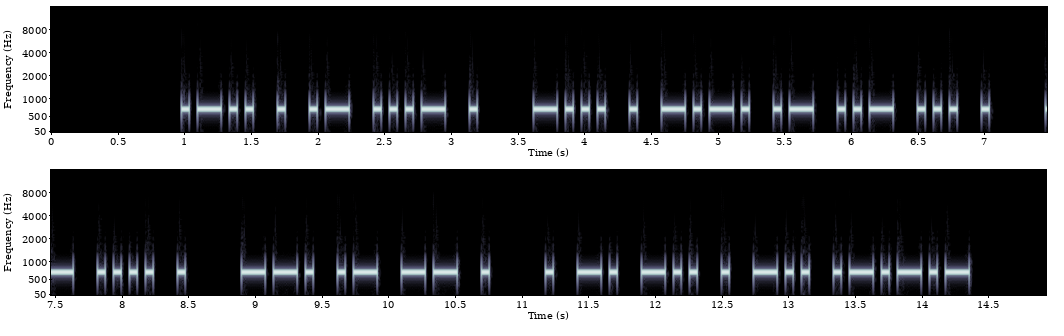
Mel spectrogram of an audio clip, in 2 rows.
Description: Morse code, heard as a keyed tone, about 21 wpm, 700 Hz. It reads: LEAVE BECAUSE THE GAME ENDED.
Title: Sentences with 2-Word Phrases - 20wpm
